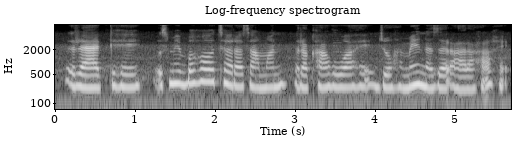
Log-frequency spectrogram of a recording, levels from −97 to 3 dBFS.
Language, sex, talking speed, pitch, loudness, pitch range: Hindi, female, 155 wpm, 255 Hz, -17 LUFS, 240-280 Hz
